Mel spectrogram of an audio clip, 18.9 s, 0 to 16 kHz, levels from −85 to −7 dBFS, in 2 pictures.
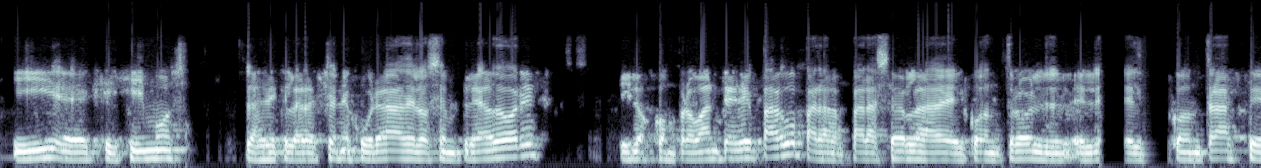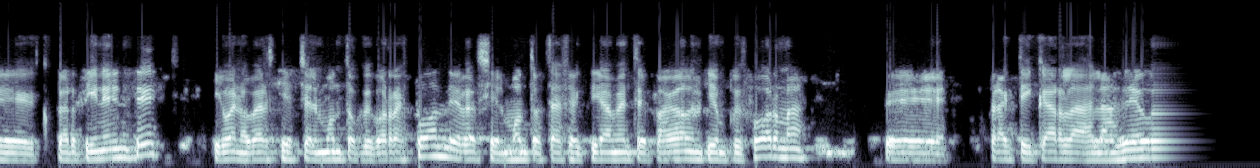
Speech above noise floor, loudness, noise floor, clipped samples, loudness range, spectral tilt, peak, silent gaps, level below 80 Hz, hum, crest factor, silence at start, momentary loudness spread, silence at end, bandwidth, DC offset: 53 dB; -12 LUFS; -66 dBFS; under 0.1%; 1 LU; -6 dB/octave; 0 dBFS; none; -52 dBFS; none; 12 dB; 0.1 s; 6 LU; 0.6 s; 8.2 kHz; under 0.1%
